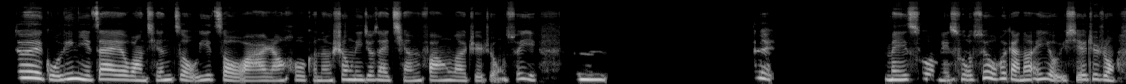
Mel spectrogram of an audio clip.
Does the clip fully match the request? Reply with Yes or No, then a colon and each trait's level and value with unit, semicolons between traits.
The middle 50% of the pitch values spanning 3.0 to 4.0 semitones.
Yes: average, 3.5 semitones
